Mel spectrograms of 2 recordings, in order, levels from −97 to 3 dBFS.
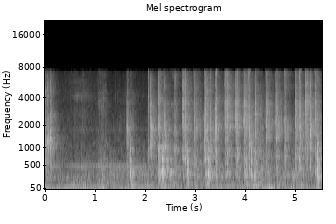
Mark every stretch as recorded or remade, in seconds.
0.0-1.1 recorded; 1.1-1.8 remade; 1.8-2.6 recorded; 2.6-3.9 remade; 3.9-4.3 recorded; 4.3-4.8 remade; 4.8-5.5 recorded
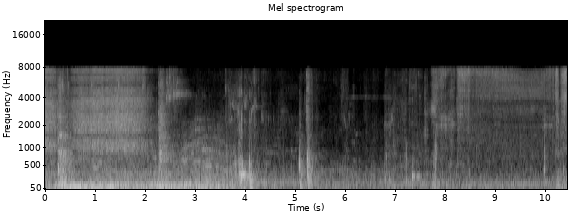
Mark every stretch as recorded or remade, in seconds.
0.0-2.8 recorded; 2.8-3.4 remade; 3.4-5.4 recorded; 5.4-9.5 remade; 9.5-10.4 recorded

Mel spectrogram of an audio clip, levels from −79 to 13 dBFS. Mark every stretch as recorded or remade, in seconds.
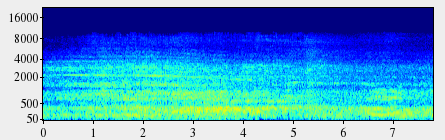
0.0-1.2 recorded; 1.2-2.7 remade; 2.7-3.1 recorded; 3.1-5.3 remade; 5.3-7.8 recorded

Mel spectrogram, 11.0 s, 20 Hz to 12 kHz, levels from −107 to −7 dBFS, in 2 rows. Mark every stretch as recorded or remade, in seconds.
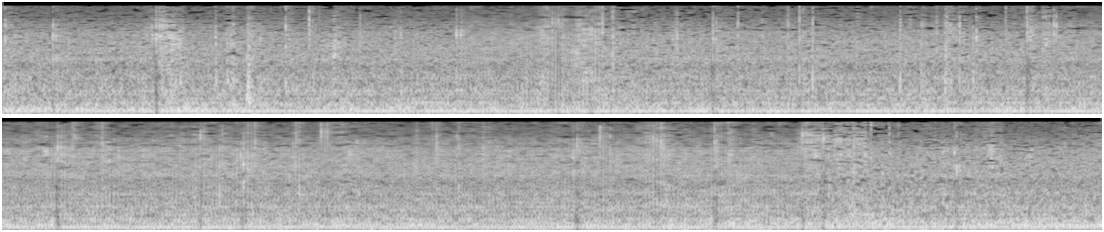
0.0-2.3 recorded; 2.3-3.0 remade; 3.0-5.4 recorded; 5.4-9.6 remade; 9.6-11.0 recorded

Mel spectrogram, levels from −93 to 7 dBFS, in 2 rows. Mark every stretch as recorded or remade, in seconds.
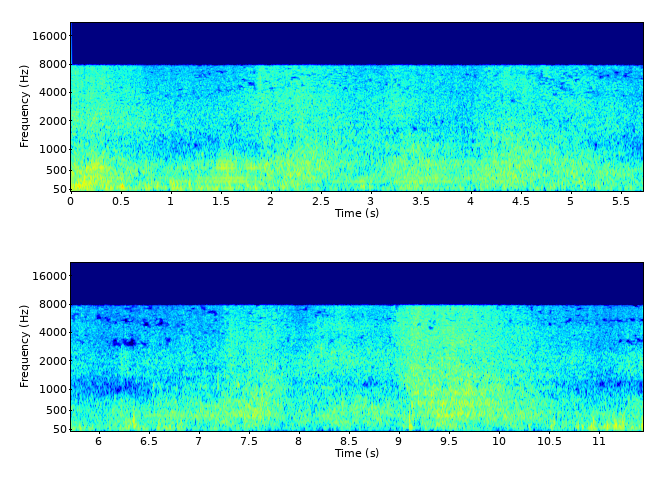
0.0-1.8 recorded; 1.8-2.5 remade; 2.5-2.9 recorded; 2.9-7.8 remade; 7.8-11.4 recorded

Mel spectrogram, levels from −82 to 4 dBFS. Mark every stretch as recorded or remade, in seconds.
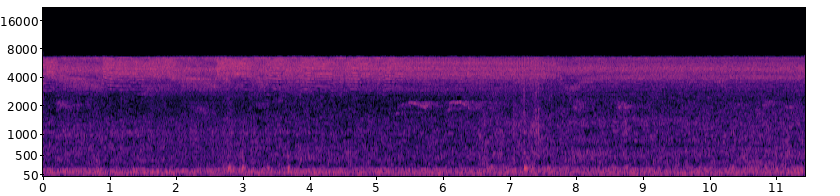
0.0-1.5 recorded; 1.5-3.0 remade; 3.0-11.4 recorded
